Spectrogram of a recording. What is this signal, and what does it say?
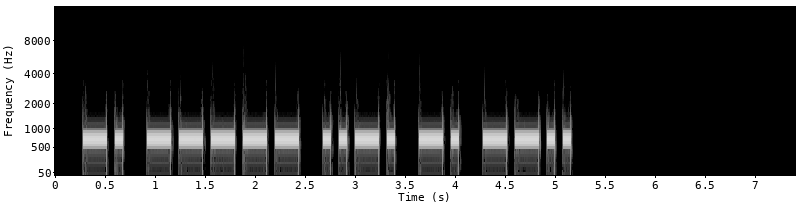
Morse code, heard as a keyed tone, about 15 wpm, 700 Hz. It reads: N0FNZ
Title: Common QSO Phrases Encore 15wpm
